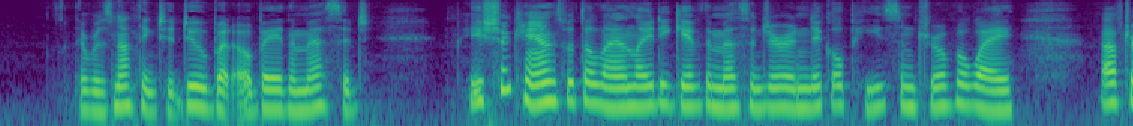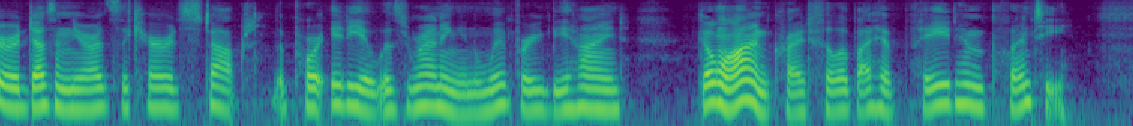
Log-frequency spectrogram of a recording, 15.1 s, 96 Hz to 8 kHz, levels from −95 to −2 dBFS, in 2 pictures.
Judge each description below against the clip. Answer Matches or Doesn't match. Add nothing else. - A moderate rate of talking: Matches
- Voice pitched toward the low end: Doesn't match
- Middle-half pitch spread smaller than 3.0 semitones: Matches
